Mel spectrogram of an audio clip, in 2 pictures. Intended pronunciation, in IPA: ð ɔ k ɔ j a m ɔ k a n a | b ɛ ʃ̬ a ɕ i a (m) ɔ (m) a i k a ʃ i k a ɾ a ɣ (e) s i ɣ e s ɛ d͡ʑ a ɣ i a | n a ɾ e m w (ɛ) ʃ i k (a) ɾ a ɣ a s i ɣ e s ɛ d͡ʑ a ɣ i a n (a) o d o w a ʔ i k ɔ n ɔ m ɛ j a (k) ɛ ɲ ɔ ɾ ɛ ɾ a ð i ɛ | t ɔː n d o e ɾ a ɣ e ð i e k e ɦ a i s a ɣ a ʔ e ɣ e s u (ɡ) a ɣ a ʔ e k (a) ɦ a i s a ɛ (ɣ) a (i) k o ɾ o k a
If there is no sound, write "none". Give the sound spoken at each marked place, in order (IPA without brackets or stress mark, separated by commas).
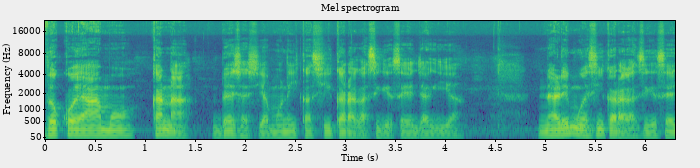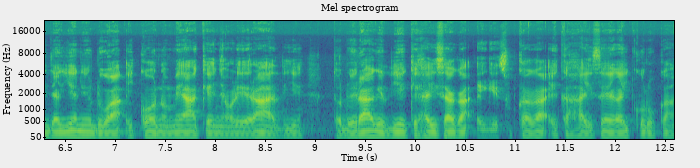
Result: m, n, a, ɛ, a, e, k, k, a, ɣ, i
